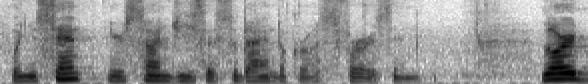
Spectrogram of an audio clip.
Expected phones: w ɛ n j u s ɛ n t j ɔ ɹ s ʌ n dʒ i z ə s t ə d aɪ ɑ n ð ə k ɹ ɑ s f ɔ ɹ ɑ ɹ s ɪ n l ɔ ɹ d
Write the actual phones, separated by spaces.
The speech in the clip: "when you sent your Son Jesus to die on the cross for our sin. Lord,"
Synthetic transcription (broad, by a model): w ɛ n j u s ɛ n t j ɔ ɹ s ʌ n dʒ i s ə s t ə d aɪ ɑ n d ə k ɹ ɑ s f ɔ ɹ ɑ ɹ s ɪ n l ɔ ɹ d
